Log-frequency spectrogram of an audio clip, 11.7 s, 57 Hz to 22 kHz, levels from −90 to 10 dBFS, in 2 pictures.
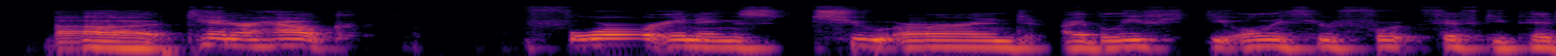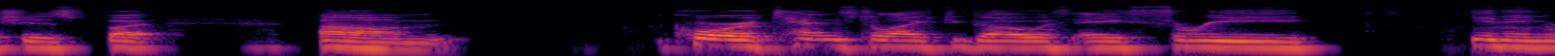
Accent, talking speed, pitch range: American, 130 wpm, 135-160 Hz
